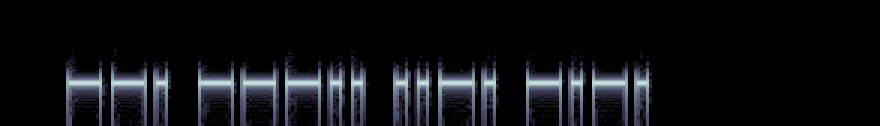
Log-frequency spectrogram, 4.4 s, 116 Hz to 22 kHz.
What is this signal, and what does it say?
Morse code, heard as a keyed tone, about 23 wpm, 700 Hz. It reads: G8FC
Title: DXCC-100 Call Signs - 4 Characters - 22wpm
